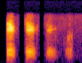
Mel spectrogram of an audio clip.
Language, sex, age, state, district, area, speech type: Bengali, male, 30-45, West Bengal, Paschim Medinipur, rural, conversation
